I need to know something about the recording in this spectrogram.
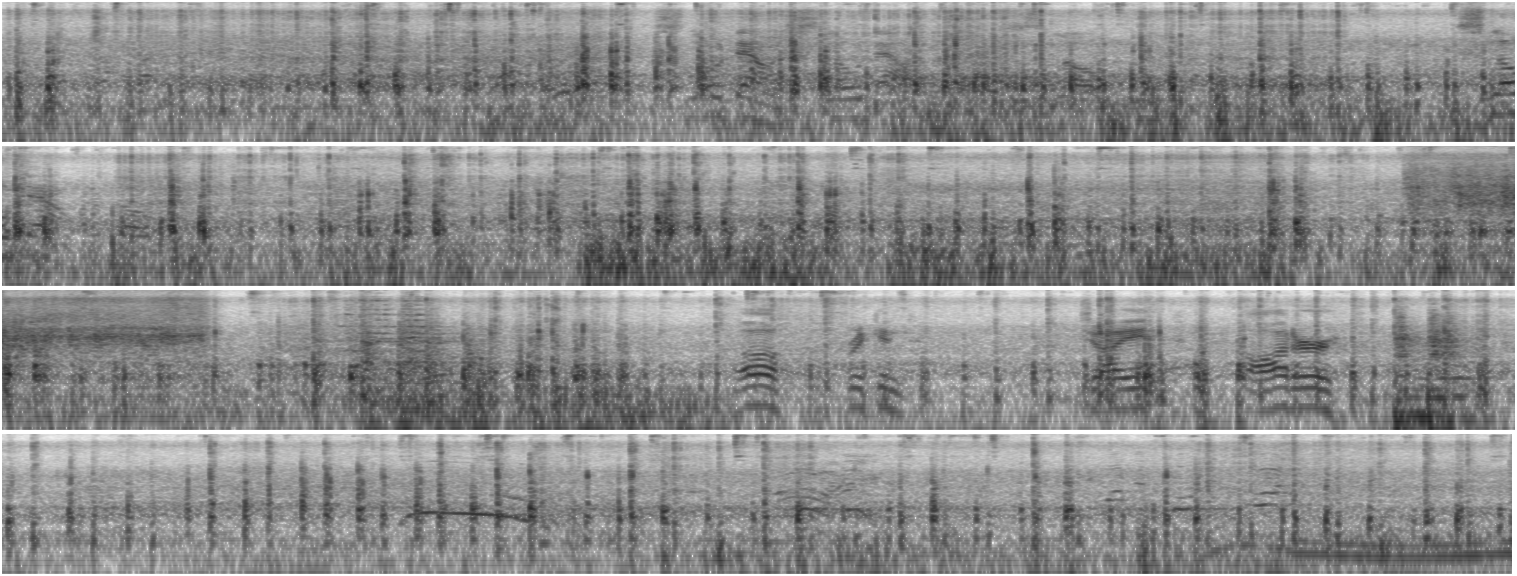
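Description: People talking in the background, mixed with many short clicks and knocks, and a brief hissing rush about halfway through.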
